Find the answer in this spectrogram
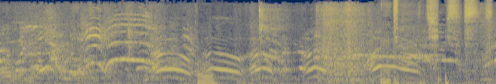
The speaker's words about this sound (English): Then a guy that was working at the Waffle House approached the guy, and they brawled. Here's what it sounded like.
